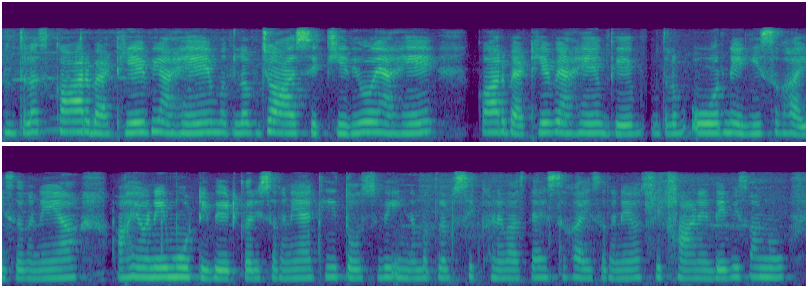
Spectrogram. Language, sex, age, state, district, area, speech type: Dogri, female, 18-30, Jammu and Kashmir, Samba, rural, spontaneous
